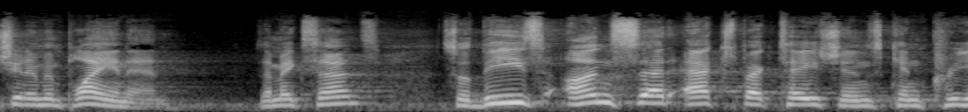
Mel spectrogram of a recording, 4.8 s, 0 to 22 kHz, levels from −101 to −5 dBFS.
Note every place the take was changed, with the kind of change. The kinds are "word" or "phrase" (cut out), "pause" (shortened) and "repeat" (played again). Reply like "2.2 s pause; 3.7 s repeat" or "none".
none

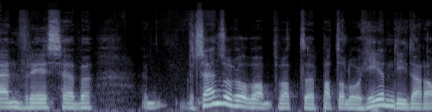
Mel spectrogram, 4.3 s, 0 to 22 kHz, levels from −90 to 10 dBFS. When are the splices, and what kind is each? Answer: 2.7 s word

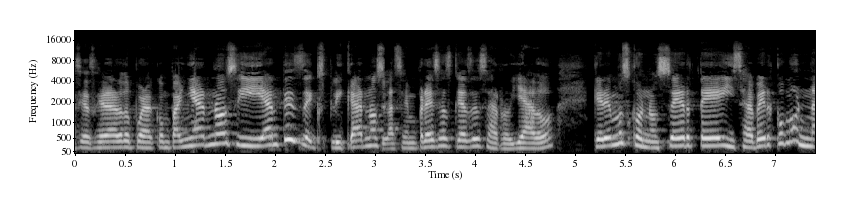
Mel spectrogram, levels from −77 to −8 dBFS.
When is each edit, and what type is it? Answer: 3.1 s word

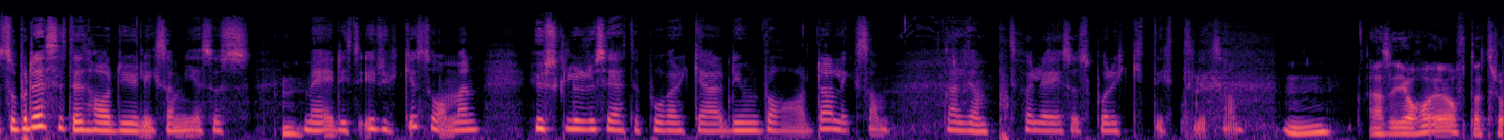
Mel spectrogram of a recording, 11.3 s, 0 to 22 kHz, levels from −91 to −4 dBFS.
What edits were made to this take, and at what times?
7.0 s pause; 7.6 s word; 9.6 s pause

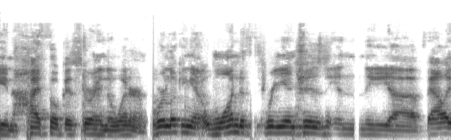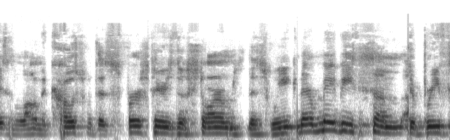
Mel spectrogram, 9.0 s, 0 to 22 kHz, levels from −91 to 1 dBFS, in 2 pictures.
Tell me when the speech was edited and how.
none

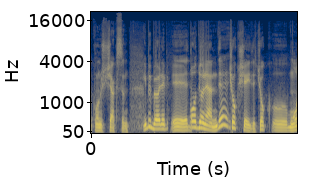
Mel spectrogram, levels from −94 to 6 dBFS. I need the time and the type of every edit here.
1.0 s word; 1.5 s word; 2.0 s word; 2.8 s word

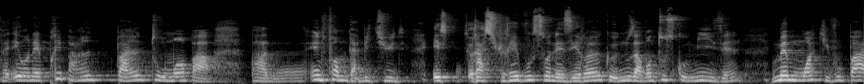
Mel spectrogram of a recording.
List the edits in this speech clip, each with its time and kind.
none

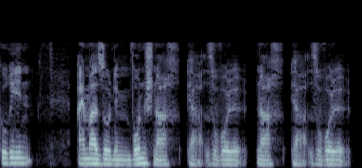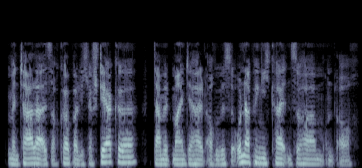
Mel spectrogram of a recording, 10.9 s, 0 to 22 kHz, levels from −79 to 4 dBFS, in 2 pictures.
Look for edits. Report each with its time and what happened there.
3.8 s repeat; 7.6 s pause; 8.6 s word

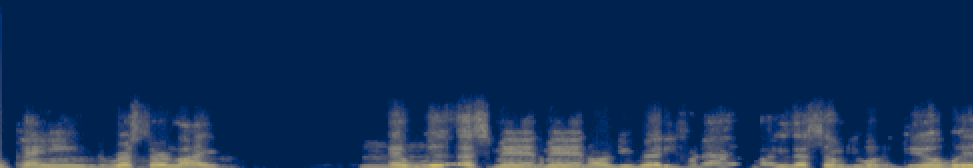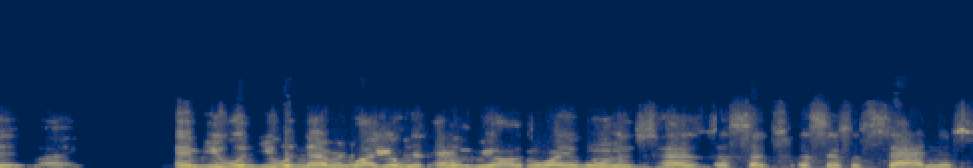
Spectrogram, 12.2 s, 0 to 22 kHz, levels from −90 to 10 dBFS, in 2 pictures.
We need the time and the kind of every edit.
1.8 s pause; 3.4 s repeat; 7.0 s pause; 8.3 s word; 8.6 s word; 9.4 s word; 10.5 s word

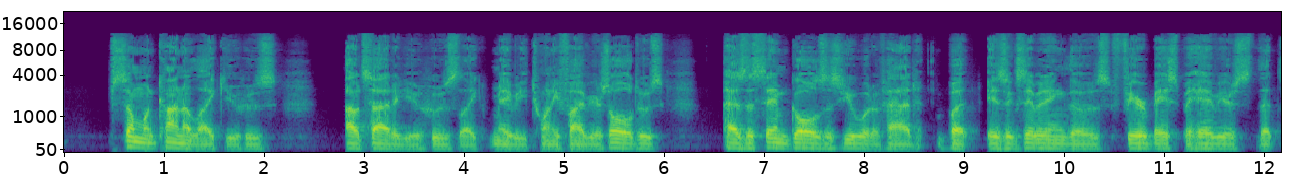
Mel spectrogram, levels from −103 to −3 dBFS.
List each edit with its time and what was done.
9.1 s pause

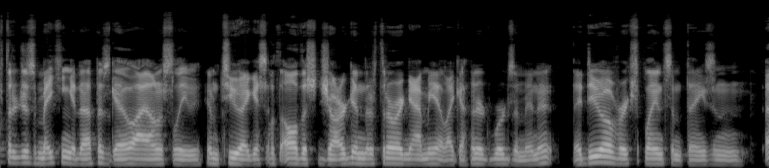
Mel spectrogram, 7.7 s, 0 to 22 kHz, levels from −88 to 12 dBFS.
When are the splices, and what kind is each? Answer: 1.1 s word; 2.7 s phrase

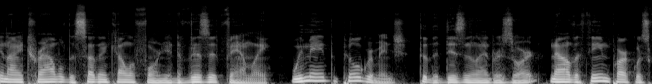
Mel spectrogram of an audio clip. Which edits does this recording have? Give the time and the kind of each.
2.8 s pause; 5.5 s pause

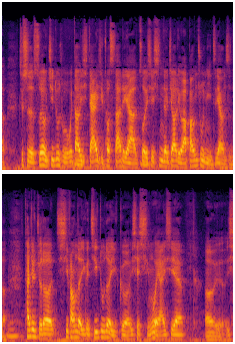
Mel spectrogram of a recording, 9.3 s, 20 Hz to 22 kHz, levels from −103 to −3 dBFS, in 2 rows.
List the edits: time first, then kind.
2.1 s word; 5.7 s word

